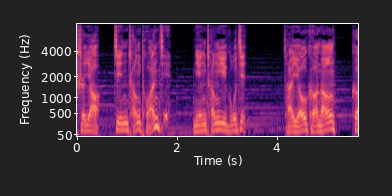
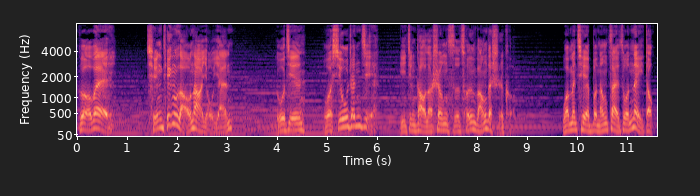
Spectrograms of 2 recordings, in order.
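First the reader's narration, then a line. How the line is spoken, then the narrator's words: Loud announcement. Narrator (Chinese): 空明大师 大声说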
